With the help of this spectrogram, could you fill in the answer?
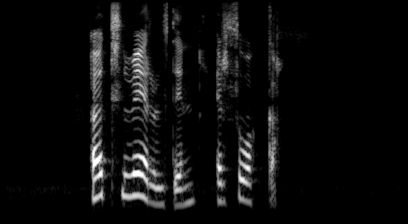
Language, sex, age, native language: Icelandic, female, 30-39, Icelandic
